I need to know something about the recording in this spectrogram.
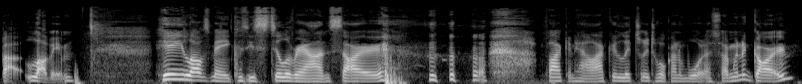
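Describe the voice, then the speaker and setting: A woman hosting a casual solo podcast, chatty and upbeat, swearing casually, her voice croaky from talking all day. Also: deep voice, moderate pace, pauses often, a bit bright, no room sound. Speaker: podcast host.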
